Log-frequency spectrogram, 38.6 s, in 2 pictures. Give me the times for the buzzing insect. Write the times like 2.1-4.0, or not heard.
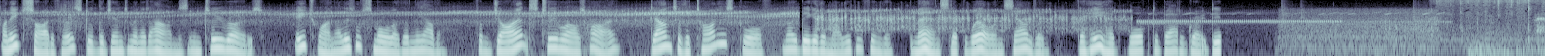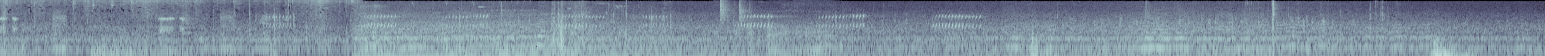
15.9-38.5.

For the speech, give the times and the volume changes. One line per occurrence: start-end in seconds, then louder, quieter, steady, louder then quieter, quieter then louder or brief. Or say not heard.
0.0-15.3 steady.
